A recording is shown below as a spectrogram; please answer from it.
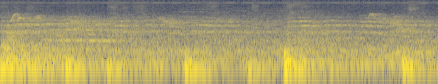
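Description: Marker pen writing on a whiteboard: a run of short, irregular knocks and scrapes as each stroke of the characters meets the board, one firmer tap about one and a half seconds in.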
